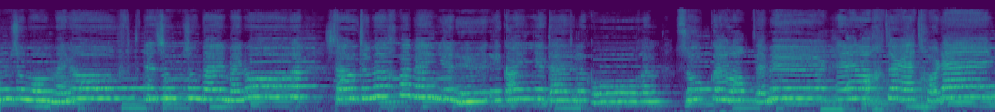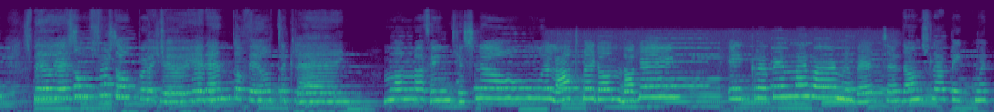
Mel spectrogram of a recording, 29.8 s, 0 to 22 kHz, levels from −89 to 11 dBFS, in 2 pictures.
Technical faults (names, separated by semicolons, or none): digital radio blending to analogue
